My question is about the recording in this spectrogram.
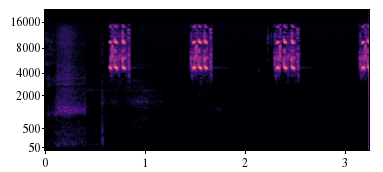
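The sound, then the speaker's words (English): A pet lizard chirps in four evenly spaced bursts, each a quick train of high, thin clicks about a second apart, following a short rustling noise at the start. No one speaks. “Well, you got a lizard in here.”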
